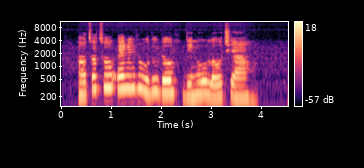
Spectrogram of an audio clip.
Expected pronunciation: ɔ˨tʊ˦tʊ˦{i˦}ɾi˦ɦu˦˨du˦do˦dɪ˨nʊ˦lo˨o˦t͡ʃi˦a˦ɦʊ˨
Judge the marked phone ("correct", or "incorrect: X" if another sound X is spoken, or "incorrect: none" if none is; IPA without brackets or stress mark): incorrect: e˦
